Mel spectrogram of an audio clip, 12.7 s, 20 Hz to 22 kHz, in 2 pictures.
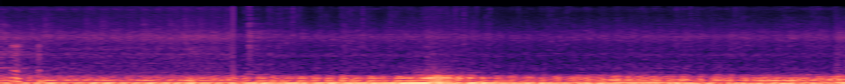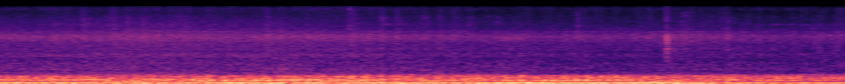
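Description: Toyota AE86 Trueno's swapped 3S-GE BEAMS 2.0 four-cylinder with individual throttle bodies running at low revs, a steady low rumble as the car pulls slowly away.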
